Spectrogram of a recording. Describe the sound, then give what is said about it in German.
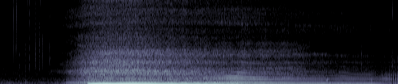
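A person takes a deep breath and releases it as a long voiced sigh that starts loud and slowly fades over roughly two and a half seconds, with no words spoken. “Dann lass uns erstmal einen tiefen Atemzug nehmen.”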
